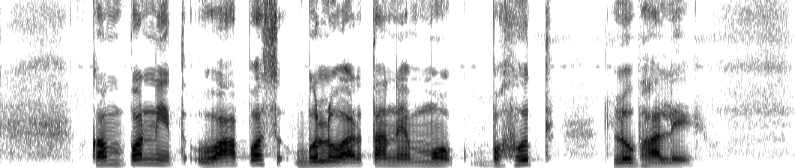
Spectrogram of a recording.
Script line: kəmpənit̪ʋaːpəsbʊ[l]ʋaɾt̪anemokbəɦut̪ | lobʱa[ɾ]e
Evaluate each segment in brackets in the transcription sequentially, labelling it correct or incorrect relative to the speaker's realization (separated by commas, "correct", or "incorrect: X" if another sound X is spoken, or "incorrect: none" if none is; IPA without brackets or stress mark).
correct, incorrect: l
